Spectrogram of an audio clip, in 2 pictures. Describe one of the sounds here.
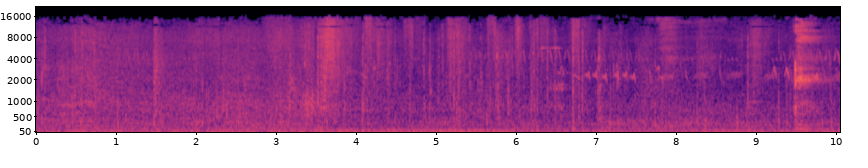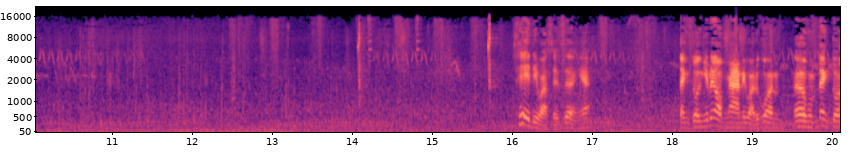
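Footsteps thud on grass and track as a character runs.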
